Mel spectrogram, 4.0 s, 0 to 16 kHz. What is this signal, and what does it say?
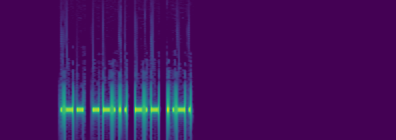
Morse code, heard as a keyed tone, about 46 wpm, 700 Hz. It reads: W7KF
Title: Call Signs - 45wpm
